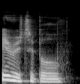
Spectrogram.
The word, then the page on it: irritable: British English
